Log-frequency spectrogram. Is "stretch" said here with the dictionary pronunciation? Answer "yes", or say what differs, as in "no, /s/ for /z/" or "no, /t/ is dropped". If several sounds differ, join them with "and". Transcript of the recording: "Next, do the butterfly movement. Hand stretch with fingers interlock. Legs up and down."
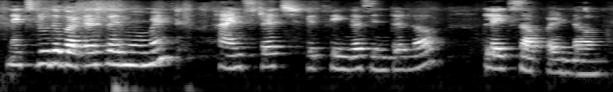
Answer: yes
